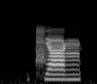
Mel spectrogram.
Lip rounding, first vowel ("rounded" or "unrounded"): unrounded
